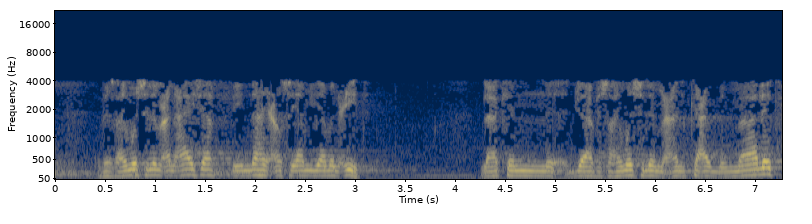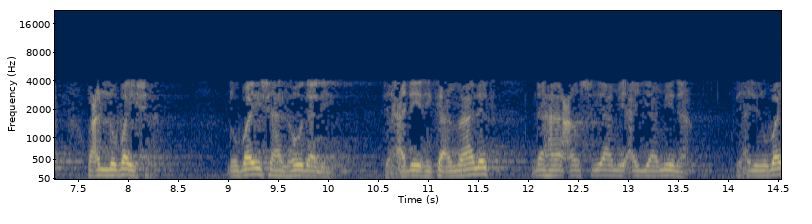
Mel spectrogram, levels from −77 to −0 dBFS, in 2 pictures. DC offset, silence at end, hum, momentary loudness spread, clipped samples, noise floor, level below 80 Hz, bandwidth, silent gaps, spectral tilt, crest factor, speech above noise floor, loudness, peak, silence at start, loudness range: under 0.1%; 0 s; none; 15 LU; under 0.1%; -50 dBFS; -54 dBFS; 4.3 kHz; none; -10.5 dB/octave; 18 dB; 26 dB; -25 LUFS; -6 dBFS; 0 s; 3 LU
